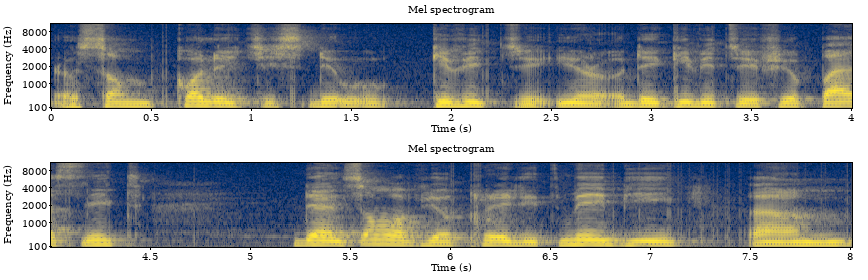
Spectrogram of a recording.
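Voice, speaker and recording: A man with a Nigerian accent speaks at a fairly slow pace in a fairly high pitch, his tone dark and mellow and his intonation fairly even. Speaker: diaspora interviewee. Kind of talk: casual chat.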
